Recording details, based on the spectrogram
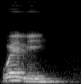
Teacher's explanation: the sound of the letter v is always replaced with the sound of the letter w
